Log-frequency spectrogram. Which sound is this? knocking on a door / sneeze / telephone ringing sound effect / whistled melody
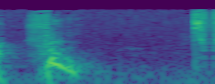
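sneeze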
